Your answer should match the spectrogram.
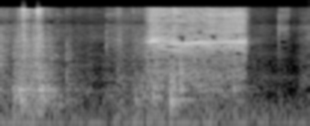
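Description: A rat caught in a wire-mesh live trap gives one shrill squeal, about a second in, lasting just over half a second.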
